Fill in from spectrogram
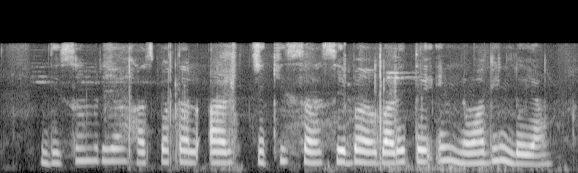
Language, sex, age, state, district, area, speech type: Santali, female, 18-30, West Bengal, Purba Bardhaman, rural, spontaneous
